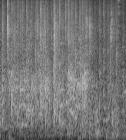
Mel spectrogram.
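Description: A birthday party crowd claps and cheers steadily, a lively burst of applause sustained for a couple of seconds.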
